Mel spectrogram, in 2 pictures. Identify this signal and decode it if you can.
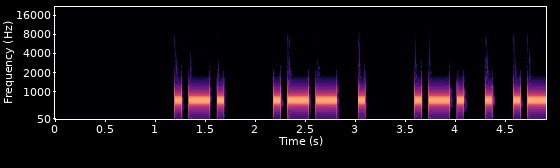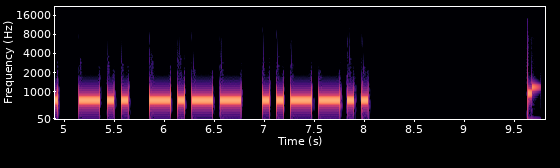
Morse code, heard as a keyed tone, about 17 wpm, 700 Hz. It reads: R WE READY?
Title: Sentences from Top 400 Words and Abbreviations 17wpm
